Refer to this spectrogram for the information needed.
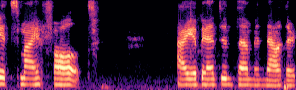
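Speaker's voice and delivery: low, quiet, hushed delivery, not quite a whisper. A game narrator voices a character's line: quiet, not quite a whisper. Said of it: "in the same kind of like quiet".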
